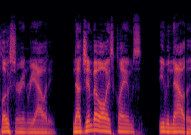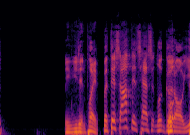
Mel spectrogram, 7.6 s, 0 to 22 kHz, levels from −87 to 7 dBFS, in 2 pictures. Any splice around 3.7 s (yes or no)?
yes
